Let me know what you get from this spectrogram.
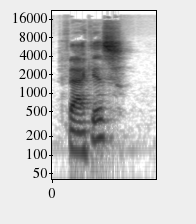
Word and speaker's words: fakes: it says Greek lentil soup or F A K E S in Greek pronounced F A H hyphen K H E S. How would you pronounce that? – Facus.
